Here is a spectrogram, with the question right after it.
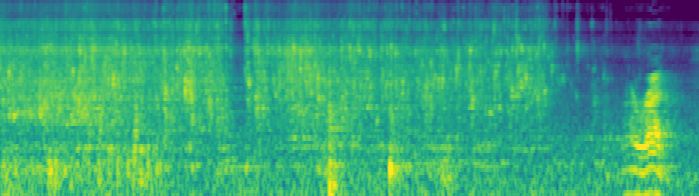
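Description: Brine poured out of a container into a kitchen sink while curing pastrami, a steady broadband splashing rush that runs several seconds before trailing off into a brief gurgle near the end.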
